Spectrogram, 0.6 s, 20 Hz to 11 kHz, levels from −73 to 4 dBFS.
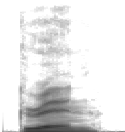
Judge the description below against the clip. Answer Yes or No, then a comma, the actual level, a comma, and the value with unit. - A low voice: Yes, low, 110 Hz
